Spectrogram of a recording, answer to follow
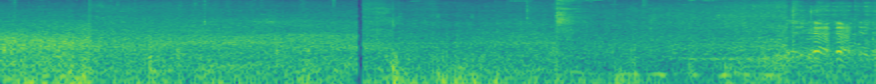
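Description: Road traffic: cars passing on a wide multi-lane road, a steady noise of engines and tyres, broken by a brief cut a little before halfway.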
